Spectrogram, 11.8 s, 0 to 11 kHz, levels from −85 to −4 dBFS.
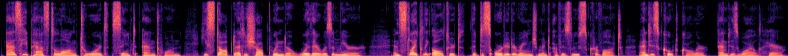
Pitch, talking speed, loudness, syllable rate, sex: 170 Hz, 185 wpm, -19 LUFS, 5.5 syllables/s, female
